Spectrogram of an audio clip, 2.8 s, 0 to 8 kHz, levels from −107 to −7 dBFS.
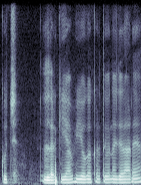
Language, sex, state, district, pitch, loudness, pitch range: Hindi, male, Bihar, Patna, 130 Hz, -18 LUFS, 125-135 Hz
